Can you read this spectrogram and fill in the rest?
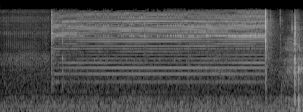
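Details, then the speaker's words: Savox steering servo in another RC truck, powered by its receiver battery pack, gives a steady high-pitched electric whine at one even pitch; normal servo whine. "But you can hear the whine of that Savox in"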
